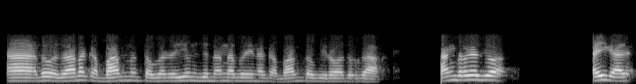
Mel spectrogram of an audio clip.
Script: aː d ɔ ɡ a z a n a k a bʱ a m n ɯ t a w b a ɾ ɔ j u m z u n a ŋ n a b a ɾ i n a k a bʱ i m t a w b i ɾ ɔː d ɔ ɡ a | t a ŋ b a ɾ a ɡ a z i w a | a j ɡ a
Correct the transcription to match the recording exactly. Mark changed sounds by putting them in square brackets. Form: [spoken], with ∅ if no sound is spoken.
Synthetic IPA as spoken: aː d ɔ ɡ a z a n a k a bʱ a m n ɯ t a w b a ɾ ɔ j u m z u n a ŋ n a b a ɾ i n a k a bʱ [a] m t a w b i ɾ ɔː d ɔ ɡ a | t a ŋ [d] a ɾ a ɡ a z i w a | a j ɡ a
